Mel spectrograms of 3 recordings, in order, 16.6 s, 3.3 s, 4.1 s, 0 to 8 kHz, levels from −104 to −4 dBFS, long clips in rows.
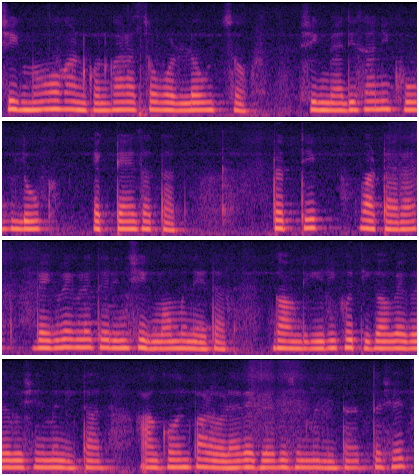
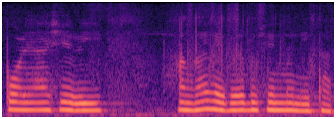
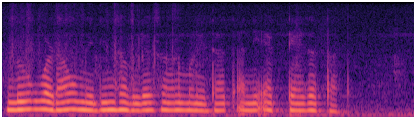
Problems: background sounds at intervals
